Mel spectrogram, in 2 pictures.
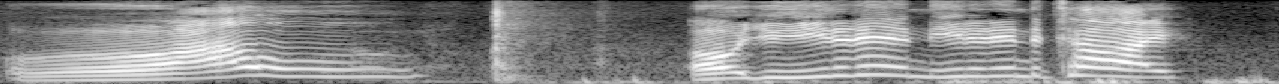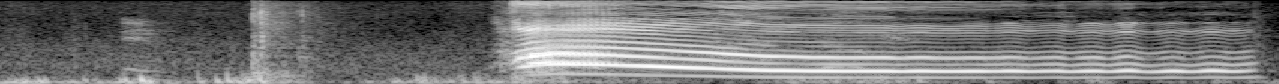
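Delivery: drawn-out exclamations at a near thing; real excitement. Real, not acted. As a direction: cry out as the game hangs on it. Announcer reacts to the deciding shots.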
